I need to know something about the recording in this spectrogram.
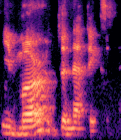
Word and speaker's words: Emergenetics: When we talk about the word emergenetics, unfortunately, it can be a little bit difficult to pronounce, but it's actually pronounced as emergenetics.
